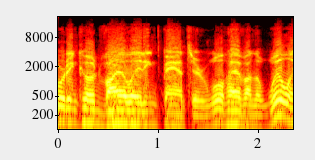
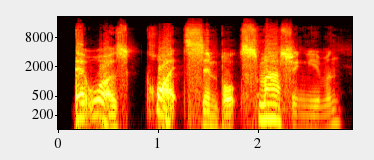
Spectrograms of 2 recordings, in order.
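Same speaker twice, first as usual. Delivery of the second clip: English accent, put on and laid on deliberately. After saying goodbye to guests, the speaker switches to an english accent. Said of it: "If you're going to talk in an English accent".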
